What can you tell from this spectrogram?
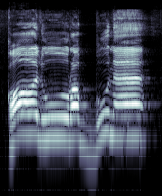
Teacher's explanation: Долгота в размере двух огласовок. Фатха удлиняем.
